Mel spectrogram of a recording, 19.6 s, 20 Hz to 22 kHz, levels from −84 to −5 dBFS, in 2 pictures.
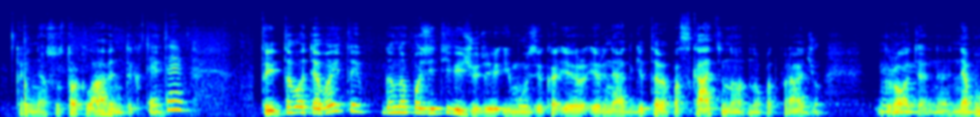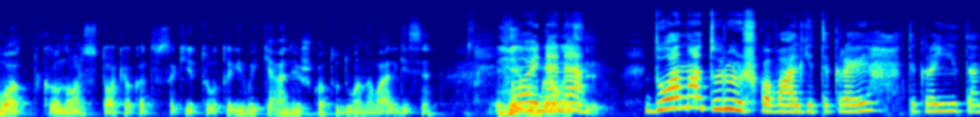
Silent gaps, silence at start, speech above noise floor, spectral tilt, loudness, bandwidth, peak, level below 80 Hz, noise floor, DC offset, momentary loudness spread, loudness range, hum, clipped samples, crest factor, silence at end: none; 0.15 s; 23 dB; -5.5 dB/octave; -30 LUFS; 15.5 kHz; -8 dBFS; -76 dBFS; -52 dBFS; under 0.1%; 17 LU; 13 LU; none; under 0.1%; 22 dB; 0 s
